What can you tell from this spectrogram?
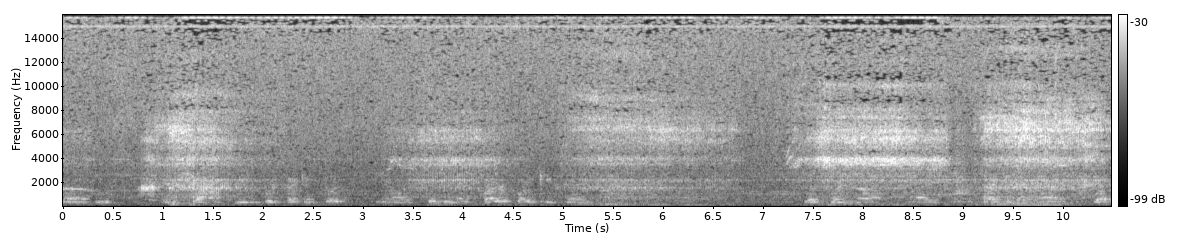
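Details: Elderly woman (grandmother) snoring in sleep: repeated rough, rattling breathing sounds with a buzzy, voiced quality.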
